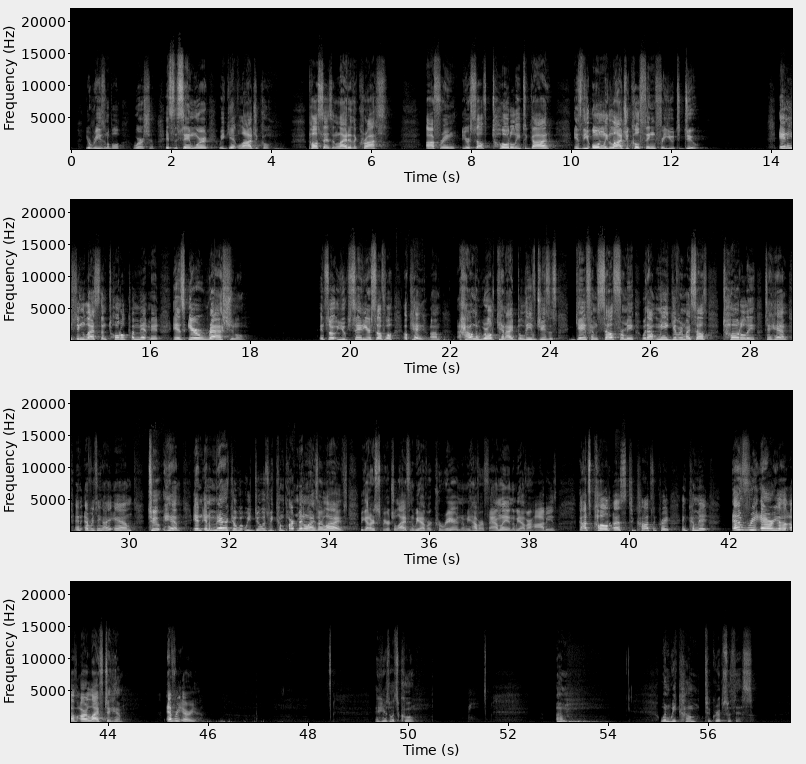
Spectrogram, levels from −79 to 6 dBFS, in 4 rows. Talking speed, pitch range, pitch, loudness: 140 wpm, 180-240 Hz, 210 Hz, -20 LUFS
